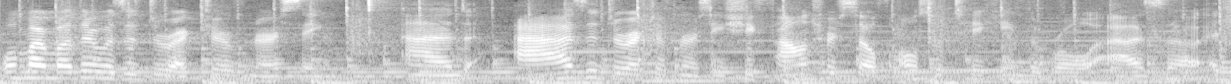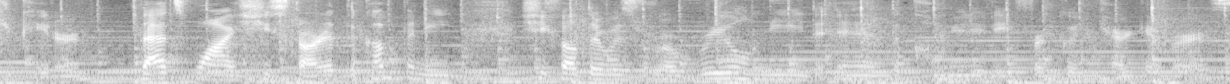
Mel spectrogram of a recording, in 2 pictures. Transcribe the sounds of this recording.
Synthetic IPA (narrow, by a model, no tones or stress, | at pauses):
wɛlˠmaɪmʌðə˞wʌzɨdə˞ɛk̚tə˞ʌvnɜ˞sɪ̃ŋ | ʔɨ̃n | ʔəzɨdə˞ɛk̚tə˞ʌvnɜ˞sɪ̃ŋʃifãʊ̃nd̚hə˞sɛlˠfɔ̰lˠsoʊtʰeɪkɪ̃ŋðəɹoʊlˠə̰zɛd͡ʒɨkʰeɪɾə̰˞ | ðætswaɪʃistɑɹɾɨd̪̚ðɨkʰʌ̃mpɨni | ʃifɛlˠt̪̚ðə˞wʌzəɹilˠniɾɪ̃nðɨkʰmjʉnɨɾifə˞ɡʊd̚kʰɛɹɡɪvə̰˞z̥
